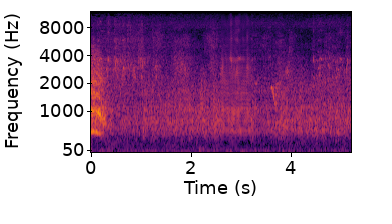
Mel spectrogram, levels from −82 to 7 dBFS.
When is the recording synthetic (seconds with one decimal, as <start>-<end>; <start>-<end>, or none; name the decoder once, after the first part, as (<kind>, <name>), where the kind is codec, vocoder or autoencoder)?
2.6-3.2 (vocoder, Vocos)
